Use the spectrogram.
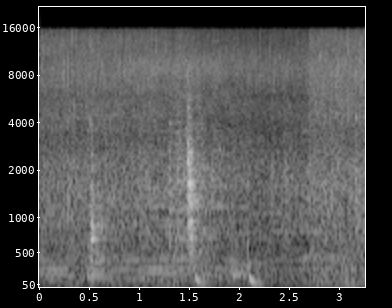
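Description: Red sausage links sizzle steadily on a hot Blackstone griddle with a continuous crackling hiss, broken by a few sharp pops and spatters.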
